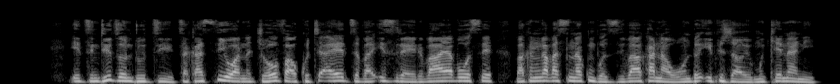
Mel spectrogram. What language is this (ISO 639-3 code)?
sna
